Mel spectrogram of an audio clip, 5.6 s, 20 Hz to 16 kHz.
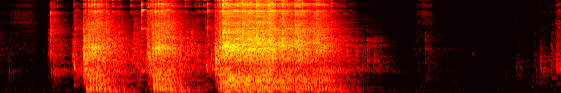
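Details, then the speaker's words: Stihl MS 500i chainsaw (came in for a noise while starting, put down to a worn sprocket and clutch): fires up and revs in three clean bursts, crisp rise and fall without stumbling; runs healthy. "Well, there we go. Was not here for a running issue, just a noise while trying to start it."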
